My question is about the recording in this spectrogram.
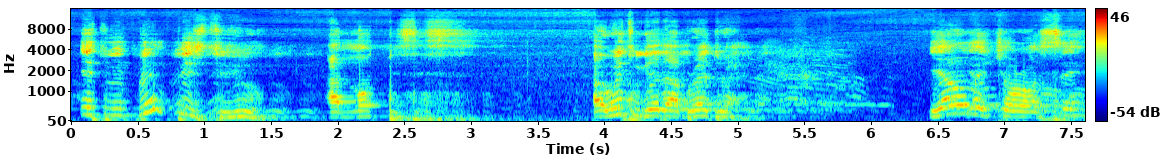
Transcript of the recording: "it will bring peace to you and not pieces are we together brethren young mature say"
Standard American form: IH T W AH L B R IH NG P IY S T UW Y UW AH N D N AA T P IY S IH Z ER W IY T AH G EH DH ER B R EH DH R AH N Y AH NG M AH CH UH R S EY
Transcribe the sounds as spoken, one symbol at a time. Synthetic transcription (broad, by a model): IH T W AH L B R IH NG P IY S T UW Y UW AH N N AA T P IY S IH S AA W IY T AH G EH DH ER B R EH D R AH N Y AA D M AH CH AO R S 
